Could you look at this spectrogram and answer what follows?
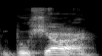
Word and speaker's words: Bouchard: Anyway, and this is Malcolm Berman, who is your co-host with Bouchard. Don't pronounce the last D.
